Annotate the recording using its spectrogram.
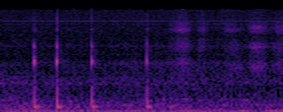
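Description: Stylus tip tapping on a tablet's glass screen during handwriting: several light, faint clicks in the first second or so.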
